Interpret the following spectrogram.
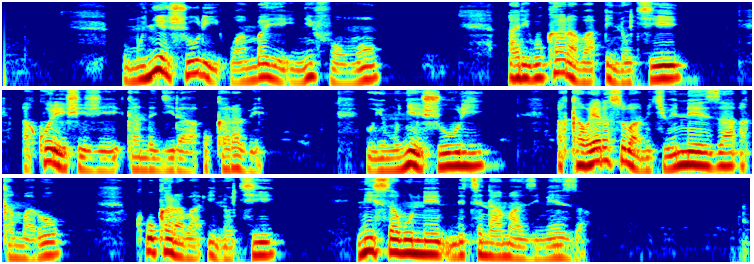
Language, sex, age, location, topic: Kinyarwanda, male, 25-35, Kigali, health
